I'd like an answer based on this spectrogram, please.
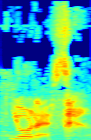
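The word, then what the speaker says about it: Juures: Yules.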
